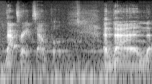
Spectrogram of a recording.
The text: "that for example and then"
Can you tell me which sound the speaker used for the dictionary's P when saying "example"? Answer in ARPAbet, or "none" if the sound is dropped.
P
